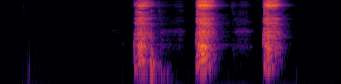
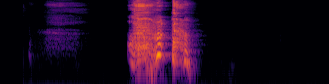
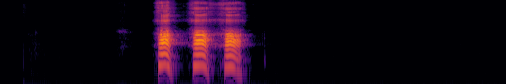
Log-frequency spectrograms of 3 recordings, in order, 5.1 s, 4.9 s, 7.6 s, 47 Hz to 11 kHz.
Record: three_cough_length: 5.1 s
three_cough_amplitude: 20583
three_cough_signal_mean_std_ratio: 0.28
cough_length: 4.9 s
cough_amplitude: 12544
cough_signal_mean_std_ratio: 0.29
exhalation_length: 7.6 s
exhalation_amplitude: 12794
exhalation_signal_mean_std_ratio: 0.23
survey_phase: beta (2021-08-13 to 2022-03-07)
age: 45-64
gender: Male
wearing_mask: 'No'
symptom_fatigue: true
symptom_onset: 3 days
smoker_status: Ex-smoker
respiratory_condition_asthma: false
respiratory_condition_other: false
recruitment_source: Test and Trace
submission_delay: 2 days
covid_test_result: Positive
covid_test_method: RT-qPCR
covid_ct_value: 14.9
covid_ct_gene: ORF1ab gene
covid_ct_mean: 15.1
covid_viral_load: 11000000 copies/ml
covid_viral_load_category: High viral load (>1M copies/ml)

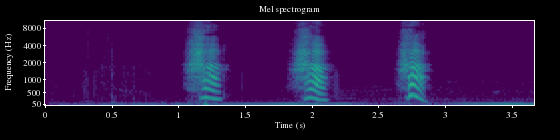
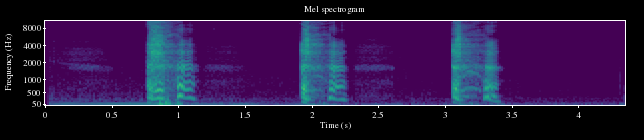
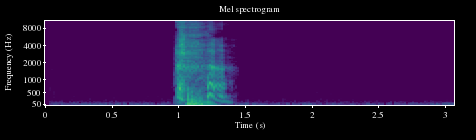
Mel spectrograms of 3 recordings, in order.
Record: exhalation_length: 3.7 s
exhalation_amplitude: 6568
exhalation_signal_mean_std_ratio: 0.37
three_cough_length: 4.4 s
three_cough_amplitude: 13783
three_cough_signal_mean_std_ratio: 0.34
cough_length: 3.1 s
cough_amplitude: 12410
cough_signal_mean_std_ratio: 0.27
survey_phase: beta (2021-08-13 to 2022-03-07)
age: 45-64
gender: Female
wearing_mask: 'No'
symptom_none: true
smoker_status: Never smoked
respiratory_condition_asthma: false
respiratory_condition_other: false
recruitment_source: REACT
submission_delay: 2 days
covid_test_result: Negative
covid_test_method: RT-qPCR
influenza_a_test_result: Negative
influenza_b_test_result: Negative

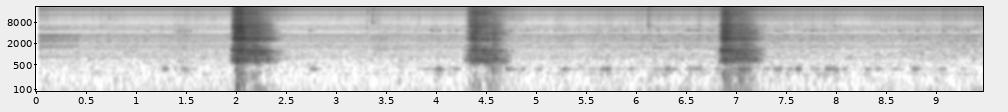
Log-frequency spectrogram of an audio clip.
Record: exhalation_length: 9.5 s
exhalation_amplitude: 4784
exhalation_signal_mean_std_ratio: 0.3
survey_phase: beta (2021-08-13 to 2022-03-07)
age: 65+
gender: Male
wearing_mask: 'No'
symptom_none: true
smoker_status: Ex-smoker
respiratory_condition_asthma: true
respiratory_condition_other: false
recruitment_source: REACT
submission_delay: 1 day
covid_test_result: Negative
covid_test_method: RT-qPCR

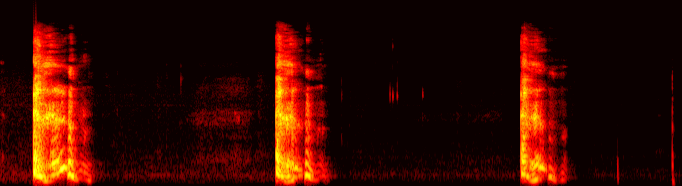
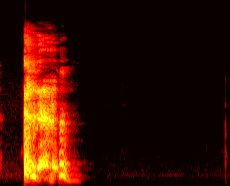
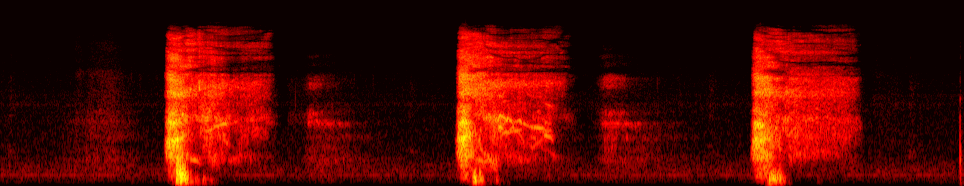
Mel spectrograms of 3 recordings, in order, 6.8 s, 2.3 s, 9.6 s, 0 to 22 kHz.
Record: three_cough_length: 6.8 s
three_cough_amplitude: 29949
three_cough_signal_mean_std_ratio: 0.27
cough_length: 2.3 s
cough_amplitude: 31135
cough_signal_mean_std_ratio: 0.32
exhalation_length: 9.6 s
exhalation_amplitude: 12816
exhalation_signal_mean_std_ratio: 0.32
survey_phase: alpha (2021-03-01 to 2021-08-12)
age: 65+
gender: Female
wearing_mask: 'No'
symptom_cough_any: true
symptom_shortness_of_breath: true
smoker_status: Ex-smoker
respiratory_condition_asthma: false
respiratory_condition_other: false
recruitment_source: REACT
submission_delay: 2 days
covid_test_result: Negative
covid_test_method: RT-qPCR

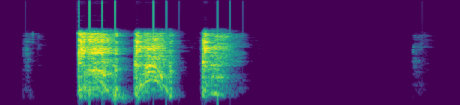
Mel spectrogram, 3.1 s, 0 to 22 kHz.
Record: three_cough_length: 3.1 s
three_cough_amplitude: 32767
three_cough_signal_mean_std_ratio: 0.39
survey_phase: alpha (2021-03-01 to 2021-08-12)
age: 18-44
gender: Male
wearing_mask: 'No'
symptom_cough_any: true
symptom_shortness_of_breath: true
symptom_fatigue: true
symptom_headache: true
symptom_loss_of_taste: true
symptom_onset: 4 days
smoker_status: Never smoked
respiratory_condition_asthma: false
respiratory_condition_other: false
recruitment_source: Test and Trace
submission_delay: 2 days
covid_test_result: Positive
covid_test_method: RT-qPCR
covid_ct_value: 13.7
covid_ct_gene: N gene
covid_ct_mean: 14.0
covid_viral_load: 25000000 copies/ml
covid_viral_load_category: High viral load (>1M copies/ml)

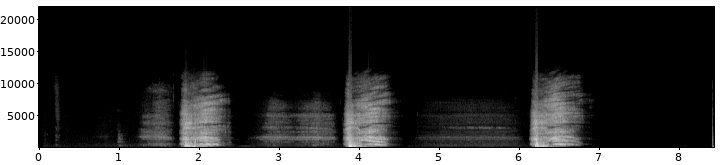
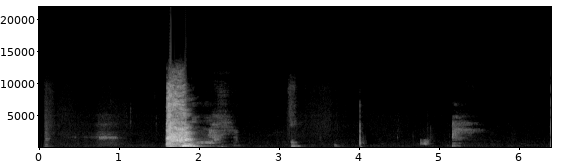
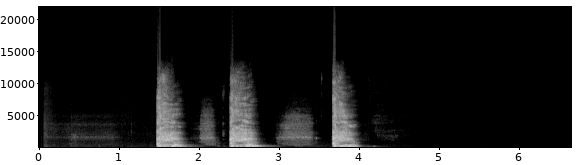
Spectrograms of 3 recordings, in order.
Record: exhalation_length: 8.4 s
exhalation_amplitude: 32768
exhalation_signal_mean_std_ratio: 0.31
cough_length: 6.4 s
cough_amplitude: 32767
cough_signal_mean_std_ratio: 0.2
three_cough_length: 6.7 s
three_cough_amplitude: 32768
three_cough_signal_mean_std_ratio: 0.32
survey_phase: beta (2021-08-13 to 2022-03-07)
age: 45-64
gender: Male
wearing_mask: 'No'
symptom_none: true
smoker_status: Never smoked
respiratory_condition_asthma: false
respiratory_condition_other: false
recruitment_source: Test and Trace
submission_delay: 2 days
covid_test_result: Positive
covid_test_method: RT-qPCR
covid_ct_value: 21.5
covid_ct_gene: ORF1ab gene
covid_ct_mean: 21.6
covid_viral_load: 82000 copies/ml
covid_viral_load_category: Low viral load (10K-1M copies/ml)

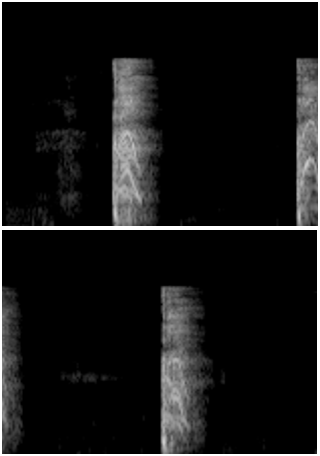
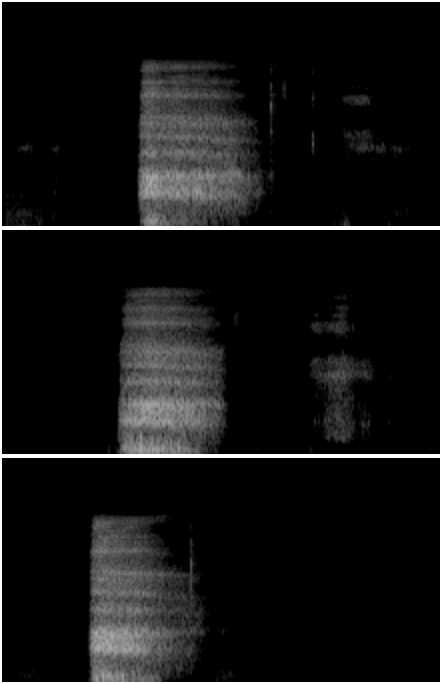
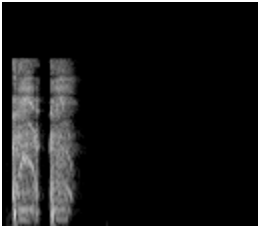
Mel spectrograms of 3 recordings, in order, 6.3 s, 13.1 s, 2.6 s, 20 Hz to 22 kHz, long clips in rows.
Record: three_cough_length: 6.3 s
three_cough_amplitude: 27689
three_cough_signal_mean_std_ratio: 0.26
exhalation_length: 13.1 s
exhalation_amplitude: 6475
exhalation_signal_mean_std_ratio: 0.34
cough_length: 2.6 s
cough_amplitude: 27760
cough_signal_mean_std_ratio: 0.3
survey_phase: beta (2021-08-13 to 2022-03-07)
age: 18-44
gender: Male
wearing_mask: 'No'
symptom_none: true
smoker_status: Ex-smoker
respiratory_condition_asthma: false
respiratory_condition_other: false
recruitment_source: REACT
submission_delay: 0 days
covid_test_result: Negative
covid_test_method: RT-qPCR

